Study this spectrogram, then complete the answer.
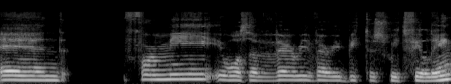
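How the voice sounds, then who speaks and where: Speaking at a very slow pace, a woman has a dark, mellow tone. The background is quiet. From Sweden. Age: young. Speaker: traveler and volunteer teacher. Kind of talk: interview. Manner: halting, many fillers.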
